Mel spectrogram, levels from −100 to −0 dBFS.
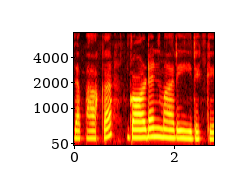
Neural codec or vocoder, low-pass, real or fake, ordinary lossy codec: none; none; real; none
